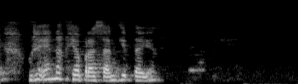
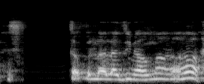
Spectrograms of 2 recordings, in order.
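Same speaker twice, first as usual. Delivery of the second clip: sighing istighfar. Shown as a demonstration. Demonstrating a sighing prayer.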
